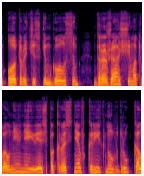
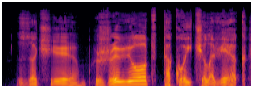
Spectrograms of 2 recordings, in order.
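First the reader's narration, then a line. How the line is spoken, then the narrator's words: Muffled furious growl. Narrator (Russian): глухо прорычал Дмитрий Федорович, почти уже в выступлении от гнева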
